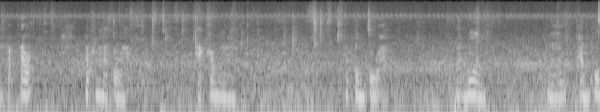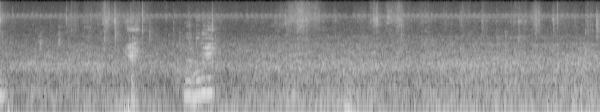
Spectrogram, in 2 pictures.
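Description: Plastic ribbon rustles and crinkles as hands fold it.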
